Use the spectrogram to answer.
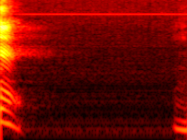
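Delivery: ordinary talk, nothing marked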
